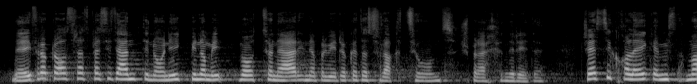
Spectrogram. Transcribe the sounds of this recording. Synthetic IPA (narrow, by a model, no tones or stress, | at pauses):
neɪfɾowɡɾoːsɾɑːtspɾɛsid̪ænt̪ɪnɔnɪk̚b̥ɪnɔmɪt̪mot͡sjonæːɾɪnɑbəɾʋɪdoɡɑd̪ɑsfɾɑkt͡sjoːnsʃpɾæχən̩d̪ɾɛd̥̪ə | ʃɛsikʰχoleːɡəmysχmɑ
